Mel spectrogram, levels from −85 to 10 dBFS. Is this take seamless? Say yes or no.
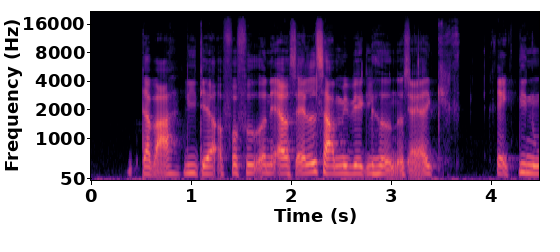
no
